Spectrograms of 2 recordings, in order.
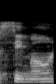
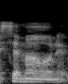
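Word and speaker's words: Simón: and a lot more or C Mon as it probably should be pronounced but I am gonna train up unnai Simone I do want him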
